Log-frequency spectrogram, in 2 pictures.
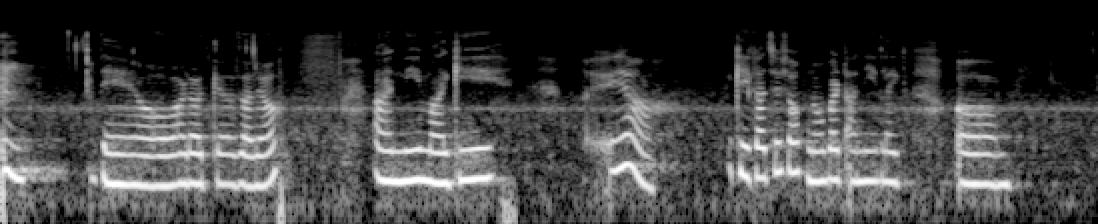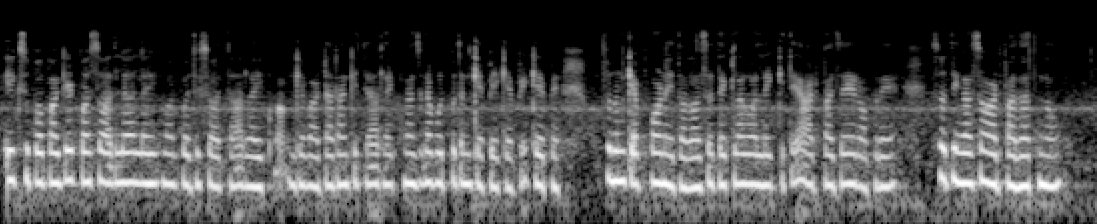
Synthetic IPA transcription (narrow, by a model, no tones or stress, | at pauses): t̪ẽʋaɽət̪kead͡zaljɔ | animaɡi | ja | kikat͡seɕɔpnobəʈanilajkə | eksupəɾpaɾkeʈ̚pasualjalaikmaɡ̚bəd̪ʱisʋat̪alajkməɡeʋaʈaɾakit̪jalajknad͡zljapot̪pət̪unkɛpẽkɛpekɛpẽpət̪pəd̪unkɛpkɔɳajt̪ɔlaəsət̪eklaɡəʋlajkːit̪ea̰ʈpad͡zaeɾɔkɾẽ | sɔt̪ĩŋɡaəsəaʈpad͡zat̪no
